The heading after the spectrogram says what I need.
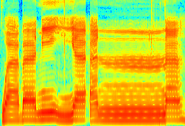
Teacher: Nun sukun ketemu nun tasdid. Nun sukun ketemu nun menghasilkan tasdid di nun yang kedua. Anna tahan dulu dua harakat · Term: idgham bigunah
